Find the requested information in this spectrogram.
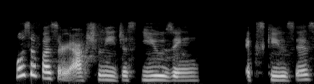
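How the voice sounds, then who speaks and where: A woman with an unremarkable speaking voice talks at medium pitch and a moderate pace with ordinary pitch variation. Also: dry, close sound with no echo. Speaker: livestream host giving motivational talk. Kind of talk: motivational livestream talk. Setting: live stream with online audience.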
